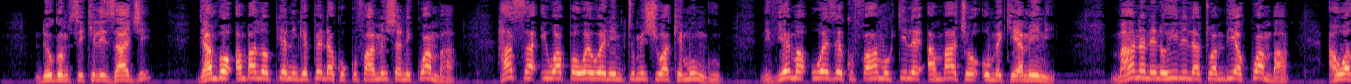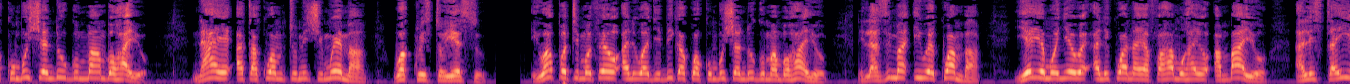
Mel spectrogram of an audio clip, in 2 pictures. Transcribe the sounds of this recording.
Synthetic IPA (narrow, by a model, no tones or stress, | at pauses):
nduɡum̩sikilizaʄi | ʄambɔʔambalɔpianiŋɡɛpɛndakukufahamiʃanikwamba̰ | hasaʔiwapɔwɛwɛnim̩tumiʃiwakɛmuŋɡu | nivjɛmaʔuwɛzɛkufahamukilɛʔambat͡ʃɔʔumɛkiaminḭ | maːnanɛnɔhililatuambiakwamba̰ | auwakumbuʃɛnduɠumambɔɦajɔ̰ | najɛʔatakuwam̩tumiʃimwɛma̰ | wakɾistɔjɛsṵ | ḭwapɔtimɔθɛɔʔaliwaʄiɓikakuwakumbuʃanduɠumambɔɦajɔ̰ | nḭlazimaʔiwɛkwamba̰ | jɛjɛmwɛɲɛwɛʔalikuwanajafahamuɦajɔʔambajɔ | alistai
